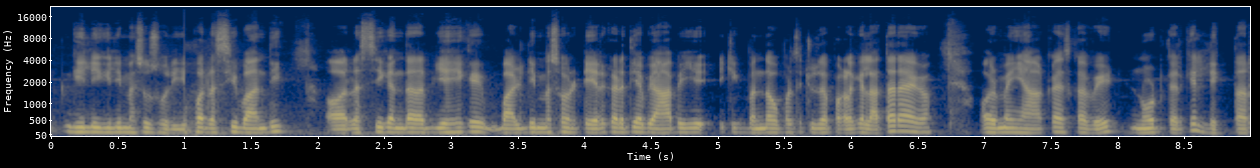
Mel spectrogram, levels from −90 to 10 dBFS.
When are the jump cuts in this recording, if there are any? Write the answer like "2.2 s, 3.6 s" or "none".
1.0 s

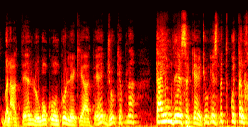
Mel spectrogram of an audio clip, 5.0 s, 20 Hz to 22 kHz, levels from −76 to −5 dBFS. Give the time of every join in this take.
none

